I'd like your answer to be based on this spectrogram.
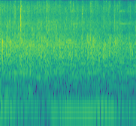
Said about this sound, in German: Großartig! Applaus!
